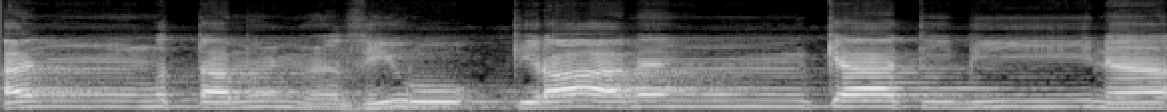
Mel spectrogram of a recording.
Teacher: محترم سامعین و ناظرین، ہم نے کل تختی نمبر 10 اخفا پڑھا تھا اور اس کے اندر بتایا تھا کہ تنوین اور نون ساکن کا قاعدہ نمبر 2، تنوین اور نون ساکن کے بعد حروف اخفا میں سے کوئی بھی حرف آئے تو نون کی آواز کو ناک میں چھپا کر پڑھیں گے، اور اس کو چھپا کر پڑھنے کو ہی اخفا کہتے ہیں۔ اخفا کی مقدار 1 الف ہے۔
